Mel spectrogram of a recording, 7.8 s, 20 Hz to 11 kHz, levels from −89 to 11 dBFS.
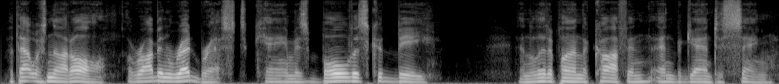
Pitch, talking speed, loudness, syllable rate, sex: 125 Hz, 175 wpm, -19 LUFS, 4.2 syllables/s, male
